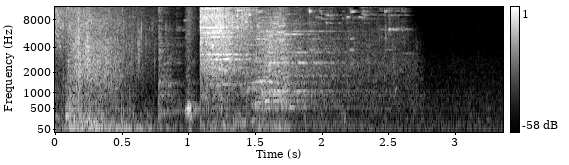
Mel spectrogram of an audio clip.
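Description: A bright magical chime shimmers and fades.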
